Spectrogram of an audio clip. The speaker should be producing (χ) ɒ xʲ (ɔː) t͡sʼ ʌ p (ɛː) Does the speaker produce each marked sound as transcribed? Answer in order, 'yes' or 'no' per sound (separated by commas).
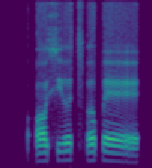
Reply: no, no, yes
